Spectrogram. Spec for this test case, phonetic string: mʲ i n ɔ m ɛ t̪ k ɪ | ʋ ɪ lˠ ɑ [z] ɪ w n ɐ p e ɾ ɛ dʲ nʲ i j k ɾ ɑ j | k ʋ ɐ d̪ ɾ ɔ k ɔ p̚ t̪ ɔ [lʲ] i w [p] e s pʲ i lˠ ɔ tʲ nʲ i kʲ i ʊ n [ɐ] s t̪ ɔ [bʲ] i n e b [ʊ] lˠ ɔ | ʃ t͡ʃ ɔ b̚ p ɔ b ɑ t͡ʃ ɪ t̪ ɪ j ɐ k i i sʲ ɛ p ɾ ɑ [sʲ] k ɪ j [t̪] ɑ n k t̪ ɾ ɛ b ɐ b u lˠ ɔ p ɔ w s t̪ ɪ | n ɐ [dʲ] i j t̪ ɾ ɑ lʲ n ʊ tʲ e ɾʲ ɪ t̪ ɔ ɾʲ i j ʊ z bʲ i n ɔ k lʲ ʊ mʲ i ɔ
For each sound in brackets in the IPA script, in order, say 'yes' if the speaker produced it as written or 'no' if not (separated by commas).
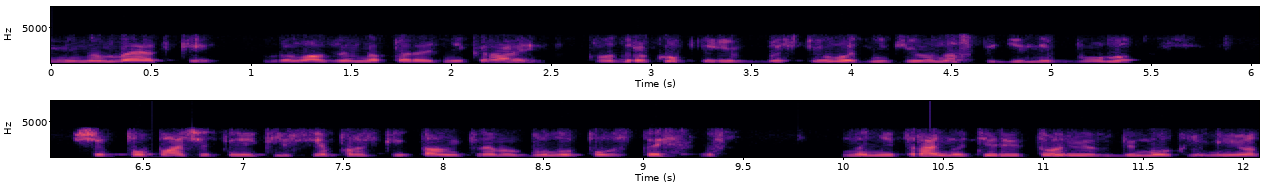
yes, no, no, no, no, no, yes, yes, no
